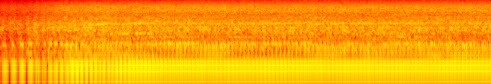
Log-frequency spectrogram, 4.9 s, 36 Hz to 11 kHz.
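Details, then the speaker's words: Used Yamaha YZF-R25 250cc motorcycle, still stock engine, idling: steady, smooth idle with no tek-tek valve ticking from the top end, indicating a clean, unmodified engine. "nah strukturnya enggak ada bunyi tek tek tek Itu bersih motornya masih standar"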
